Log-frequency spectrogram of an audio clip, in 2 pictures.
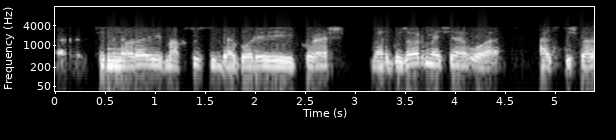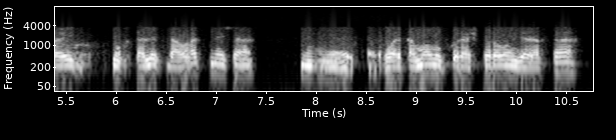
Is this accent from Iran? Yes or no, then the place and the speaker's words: no; Sheberghan, Jowzjan, Afghanistan; born or raised there; also born or lived in Sar-e Pol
